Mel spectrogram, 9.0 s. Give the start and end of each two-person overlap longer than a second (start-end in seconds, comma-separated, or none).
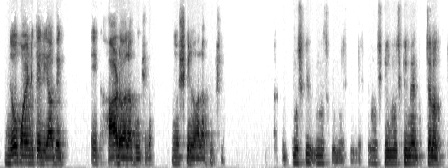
none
